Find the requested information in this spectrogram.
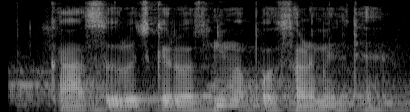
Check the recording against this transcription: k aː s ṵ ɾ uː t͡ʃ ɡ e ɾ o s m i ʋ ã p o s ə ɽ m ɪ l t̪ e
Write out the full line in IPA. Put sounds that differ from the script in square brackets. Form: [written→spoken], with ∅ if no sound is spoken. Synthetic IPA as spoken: k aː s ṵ ɾ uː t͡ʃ [ɡ→k] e ɾ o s [m→n] i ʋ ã p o s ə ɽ m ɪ l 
